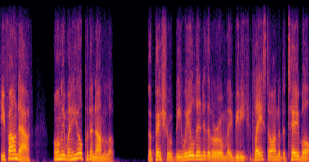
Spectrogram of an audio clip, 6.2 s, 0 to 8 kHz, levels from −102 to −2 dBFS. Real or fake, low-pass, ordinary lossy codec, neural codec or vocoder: fake; 7.2 kHz; Opus, 32 kbps; codec, 16 kHz in and 24 kHz out, 0.4 kbps, LongCat-Audio-Codec, fine tuned four codebook decoder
